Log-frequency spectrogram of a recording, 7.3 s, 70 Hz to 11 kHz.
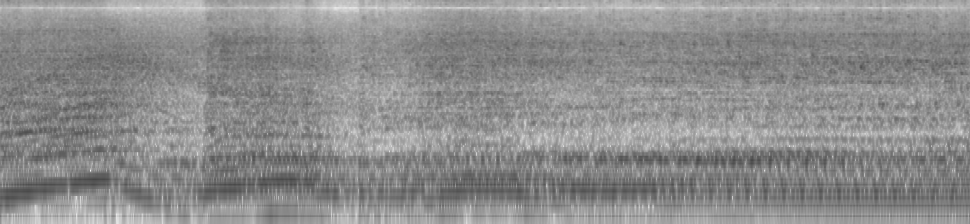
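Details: First start this year of a newly wired RB20DET straight-six in a Datsun 240Z: it catches and revs cleanly, pitch climbing and falling with each blip, then settles to a steady idle with no knocks.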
